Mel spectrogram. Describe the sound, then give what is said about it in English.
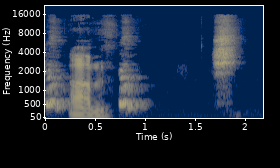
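Dogs bark in the background with a few short, yelping barks close together. After a brief pause, a single breathy huff follows. “You can hear my dogs in the background.”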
